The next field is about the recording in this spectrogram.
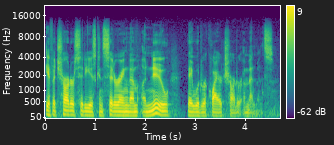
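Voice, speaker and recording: An American man, probably in his thirties, gives a formal, measured presentation at a public meeting, his voice muffled by a face mask. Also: deep voice. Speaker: city staff presenter reporting to a committee. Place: indoor city committee meeting room.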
